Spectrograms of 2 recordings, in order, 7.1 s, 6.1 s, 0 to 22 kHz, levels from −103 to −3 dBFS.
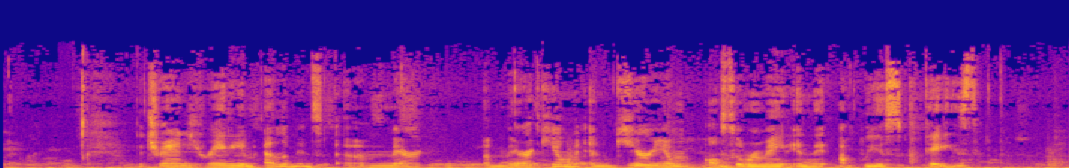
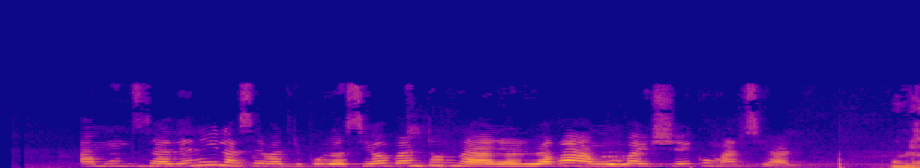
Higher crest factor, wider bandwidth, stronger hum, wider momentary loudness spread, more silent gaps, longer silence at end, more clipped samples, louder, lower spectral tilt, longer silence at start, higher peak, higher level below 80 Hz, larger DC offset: about the same, 20 dB vs 18 dB; first, 16.5 kHz vs 11.5 kHz; neither; second, 12 LU vs 17 LU; neither; about the same, 0 s vs 0 s; neither; first, -20 LUFS vs -31 LUFS; second, -4 dB/octave vs -6 dB/octave; second, 0.05 s vs 0.55 s; first, 0 dBFS vs -14 dBFS; first, -28 dBFS vs -78 dBFS; neither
